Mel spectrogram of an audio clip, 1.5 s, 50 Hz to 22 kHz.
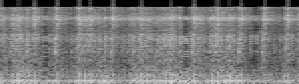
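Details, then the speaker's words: Yamaha V75 two-stroke, hot, weak with poor idle and struggling on climbs: runs rough and uneven with a choppy, rattly beat instead of a clean buzz; suspected loose, worn piston and worn connecting rod, needing oversize rebore; rough running. "nah ini kalau panas juga kasar nah ini perkiraan kita di bagian pistonnya udah lobok teman-teman ya bagian pistonnya lobok waktunya minta naik OS lagi"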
